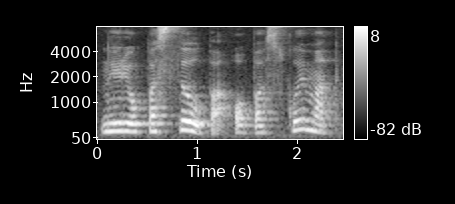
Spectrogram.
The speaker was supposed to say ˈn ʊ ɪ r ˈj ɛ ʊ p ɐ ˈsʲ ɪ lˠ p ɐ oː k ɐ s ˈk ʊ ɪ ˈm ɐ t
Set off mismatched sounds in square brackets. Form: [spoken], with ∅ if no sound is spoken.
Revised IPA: ˈn ʊ ɪ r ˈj ɛ ʊ p ɐ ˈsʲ ɪ lˠ p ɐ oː [p] ɐ s ˈk ʊ ɪ ˈm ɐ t

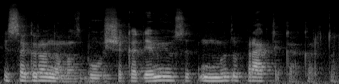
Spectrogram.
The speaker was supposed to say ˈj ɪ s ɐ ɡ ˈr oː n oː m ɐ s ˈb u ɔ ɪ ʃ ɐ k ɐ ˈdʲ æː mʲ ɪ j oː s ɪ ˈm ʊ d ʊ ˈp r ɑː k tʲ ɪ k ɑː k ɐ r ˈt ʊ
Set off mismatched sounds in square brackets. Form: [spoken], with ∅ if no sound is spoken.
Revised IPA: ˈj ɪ s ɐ ɡ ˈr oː n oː m ɐ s ˈb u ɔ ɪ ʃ ɐ k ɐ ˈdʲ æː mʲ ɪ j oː s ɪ ˈm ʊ d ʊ ˈp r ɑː k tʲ ɪ k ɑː k ɐ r ˈt ʊ

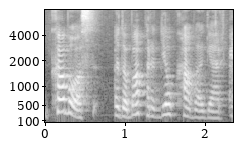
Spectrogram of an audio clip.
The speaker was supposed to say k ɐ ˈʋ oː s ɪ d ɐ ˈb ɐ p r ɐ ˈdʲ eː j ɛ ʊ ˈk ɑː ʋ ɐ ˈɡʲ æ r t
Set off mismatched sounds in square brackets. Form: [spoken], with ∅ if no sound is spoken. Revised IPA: k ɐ ˈʋ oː s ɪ d ɐ ˈb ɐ p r ɐ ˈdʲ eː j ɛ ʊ ˈk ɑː ʋ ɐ ˈɡʲ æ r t

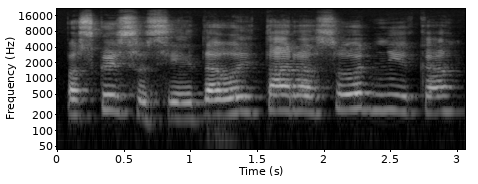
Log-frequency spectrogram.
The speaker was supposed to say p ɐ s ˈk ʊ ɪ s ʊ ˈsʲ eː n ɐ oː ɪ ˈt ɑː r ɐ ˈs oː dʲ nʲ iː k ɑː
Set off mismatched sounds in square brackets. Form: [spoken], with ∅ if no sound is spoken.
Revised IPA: p ɐ s ˈk ʊ ɪ s ʊ ˈsʲ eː [d] ɐ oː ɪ ˈt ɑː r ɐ ˈs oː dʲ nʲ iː k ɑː

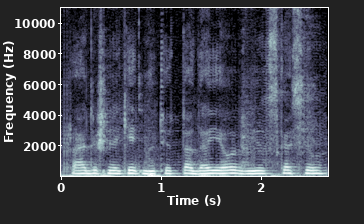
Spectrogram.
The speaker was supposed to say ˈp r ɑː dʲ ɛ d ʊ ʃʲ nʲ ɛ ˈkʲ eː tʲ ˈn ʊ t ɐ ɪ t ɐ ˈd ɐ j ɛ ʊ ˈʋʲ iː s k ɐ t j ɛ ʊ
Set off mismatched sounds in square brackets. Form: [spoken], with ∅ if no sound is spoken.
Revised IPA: ˈp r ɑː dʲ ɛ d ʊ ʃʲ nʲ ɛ ˈkʲ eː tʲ ˈn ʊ t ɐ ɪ t ɐ ˈd ɐ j ɛ ʊ ˈʋʲ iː s k ɐ [s] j ɛ ʊ

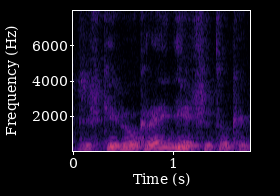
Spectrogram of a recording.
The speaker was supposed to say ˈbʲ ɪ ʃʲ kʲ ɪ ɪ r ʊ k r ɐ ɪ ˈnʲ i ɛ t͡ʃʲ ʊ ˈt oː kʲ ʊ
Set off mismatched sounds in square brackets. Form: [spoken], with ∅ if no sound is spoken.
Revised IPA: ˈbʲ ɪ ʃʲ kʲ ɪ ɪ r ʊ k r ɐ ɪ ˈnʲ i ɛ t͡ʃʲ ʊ ˈt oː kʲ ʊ

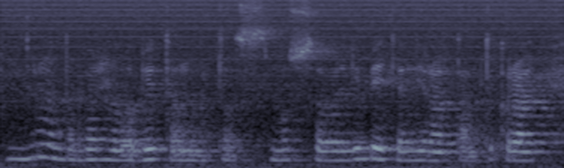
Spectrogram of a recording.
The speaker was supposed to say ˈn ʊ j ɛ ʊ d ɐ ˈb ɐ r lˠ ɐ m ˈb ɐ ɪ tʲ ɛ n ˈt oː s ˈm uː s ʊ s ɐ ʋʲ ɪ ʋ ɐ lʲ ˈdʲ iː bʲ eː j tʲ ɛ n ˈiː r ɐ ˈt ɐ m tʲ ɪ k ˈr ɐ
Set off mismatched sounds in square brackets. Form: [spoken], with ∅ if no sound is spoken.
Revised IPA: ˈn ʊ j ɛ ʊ d ɐ ˈb ɐ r lˠ ɐ [∅] ˈb ɐ ɪ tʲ ɛ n ˈt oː s ˈm uː s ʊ s ɐ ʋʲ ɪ ʋ ɐ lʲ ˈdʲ iː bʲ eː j tʲ ɛ n ˈiː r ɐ ˈt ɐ m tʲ ɪ k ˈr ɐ

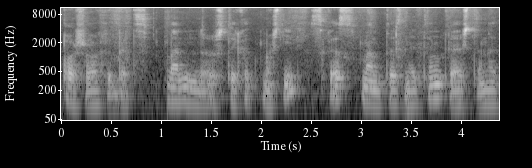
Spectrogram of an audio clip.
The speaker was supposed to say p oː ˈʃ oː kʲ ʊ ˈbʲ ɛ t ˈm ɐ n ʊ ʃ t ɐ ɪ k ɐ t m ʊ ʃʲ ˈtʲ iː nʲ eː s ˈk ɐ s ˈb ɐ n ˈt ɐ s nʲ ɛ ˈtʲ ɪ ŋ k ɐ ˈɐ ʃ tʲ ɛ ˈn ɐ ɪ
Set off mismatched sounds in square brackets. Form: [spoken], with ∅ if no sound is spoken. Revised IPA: p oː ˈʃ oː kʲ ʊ ˈbʲ ɛ t ˈm ɐ n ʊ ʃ t ɐ ɪ k ɐ t m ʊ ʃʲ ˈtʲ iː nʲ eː s ˈk ɐ s [ˈm] ɐ n ˈt ɐ s nʲ ɛ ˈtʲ ɪ ŋ k ɐ ˈɐ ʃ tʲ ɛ ˈn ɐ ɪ

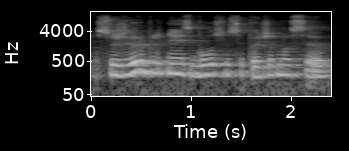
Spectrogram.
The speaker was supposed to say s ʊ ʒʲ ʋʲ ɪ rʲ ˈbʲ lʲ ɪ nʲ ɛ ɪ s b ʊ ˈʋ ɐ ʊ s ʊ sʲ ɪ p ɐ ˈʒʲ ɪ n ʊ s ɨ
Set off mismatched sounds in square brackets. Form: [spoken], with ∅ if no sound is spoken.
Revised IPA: s ʊ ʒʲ ʋʲ ɪ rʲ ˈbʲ lʲ ɪ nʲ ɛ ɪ s b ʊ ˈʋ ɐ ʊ s ʊ sʲ ɪ p ɐ ˈʒʲ ɪ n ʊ s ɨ

